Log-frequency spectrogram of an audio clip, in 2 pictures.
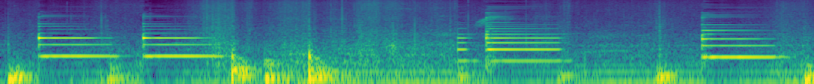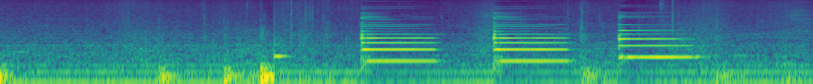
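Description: Single piano-like notes from a laptop's virtual piano, triggered by touching bananas wired to a Makey Makey controller. About seven notes are picked out one at a time at two or three pitches, with a longer pause in the middle, over a steady low hum.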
